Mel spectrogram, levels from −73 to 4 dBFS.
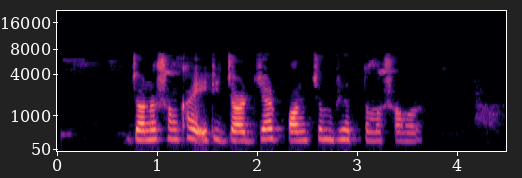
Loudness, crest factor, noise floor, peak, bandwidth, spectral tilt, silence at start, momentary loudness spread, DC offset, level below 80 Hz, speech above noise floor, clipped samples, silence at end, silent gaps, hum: -20 LUFS; 20 dB; -56 dBFS; -2 dBFS; 7.6 kHz; -2 dB/octave; 0.75 s; 12 LU; under 0.1%; -72 dBFS; 36 dB; under 0.1%; 0.85 s; none; none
